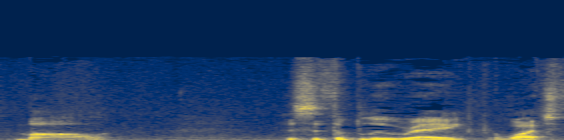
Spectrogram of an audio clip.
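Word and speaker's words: Malle: black mood by Louis mal i believe it's pronounced mall this is the blu-ray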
